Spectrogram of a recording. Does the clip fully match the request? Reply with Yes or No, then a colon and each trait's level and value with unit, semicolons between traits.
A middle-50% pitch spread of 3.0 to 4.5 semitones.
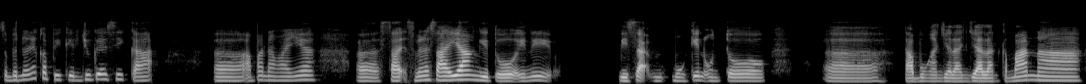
Yes: average, 3.9 semitones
